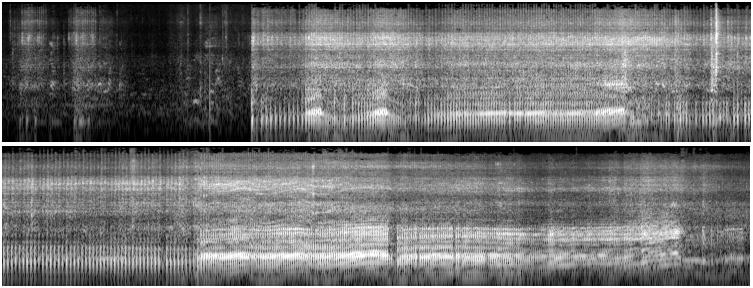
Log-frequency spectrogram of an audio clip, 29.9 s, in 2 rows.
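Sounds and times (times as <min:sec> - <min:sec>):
motorcycle engine: 0:00.1 - 0:02.3, 0:05.0 - 0:29.9.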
